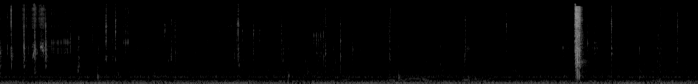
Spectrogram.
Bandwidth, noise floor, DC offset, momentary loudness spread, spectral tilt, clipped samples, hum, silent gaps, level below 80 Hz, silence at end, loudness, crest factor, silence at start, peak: 18 kHz; -59 dBFS; under 0.1%; 32 LU; 1.5 dB/octave; under 0.1%; none; none; -58 dBFS; 1.15 s; -26 LUFS; 36 dB; 0.3 s; -2 dBFS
